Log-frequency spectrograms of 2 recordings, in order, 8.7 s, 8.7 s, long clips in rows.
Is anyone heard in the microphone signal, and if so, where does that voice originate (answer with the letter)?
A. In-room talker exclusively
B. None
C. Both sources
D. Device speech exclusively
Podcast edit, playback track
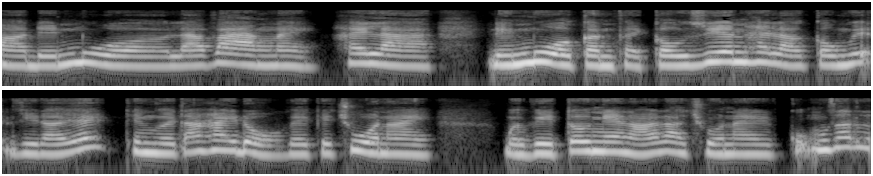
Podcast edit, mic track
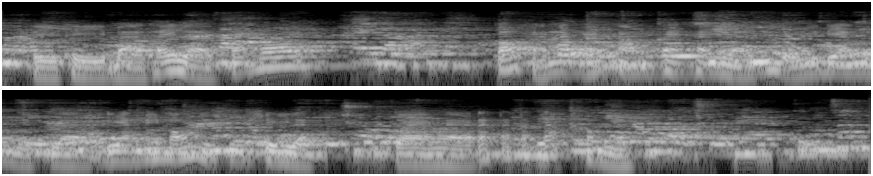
C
